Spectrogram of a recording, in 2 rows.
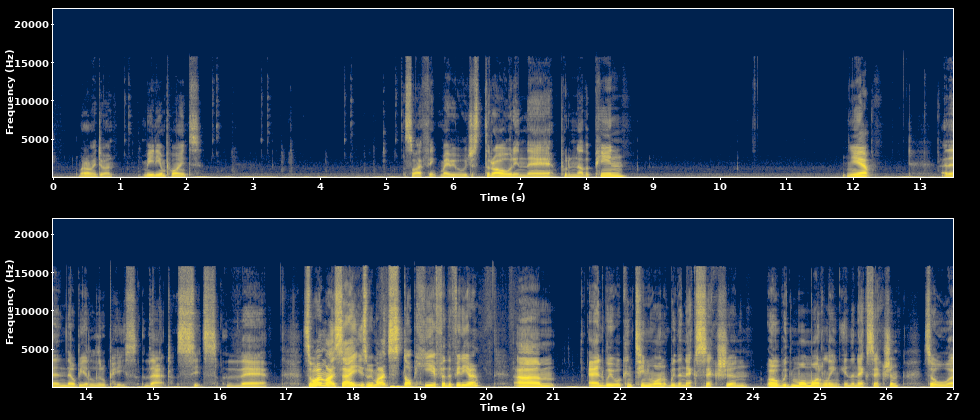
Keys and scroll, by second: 1.8 g, 3.1 r, 5.2 r.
